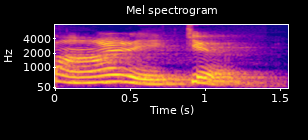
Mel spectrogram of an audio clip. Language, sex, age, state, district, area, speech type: Malayalam, female, 30-45, Kerala, Kottayam, rural, read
